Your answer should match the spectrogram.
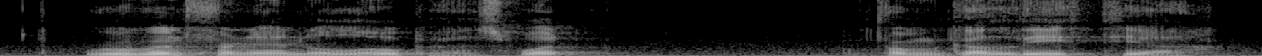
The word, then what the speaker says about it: Galicia: From Galicia. Galicia. Y'all know how the Spaniards pronounce their S's and C's? They just don't say them. They say them like a th.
